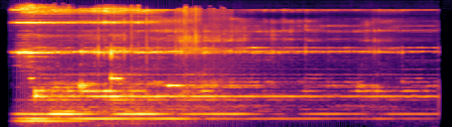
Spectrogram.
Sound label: smooth futuristic chill v, neon glow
